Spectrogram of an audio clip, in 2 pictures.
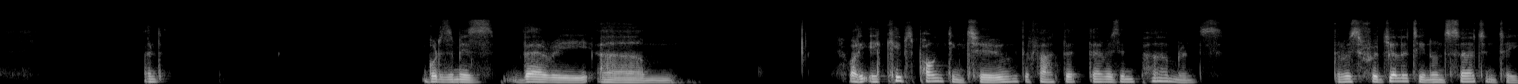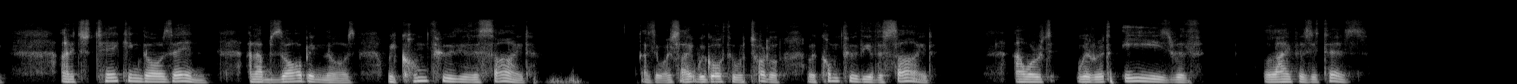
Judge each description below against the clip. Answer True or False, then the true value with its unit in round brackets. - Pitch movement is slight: False (3.8 semitones)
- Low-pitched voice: True (120 Hz)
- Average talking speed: False (120 wpm)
